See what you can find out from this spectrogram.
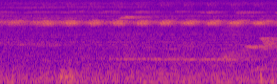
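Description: Insects chirp steadily in a jungle, a continuous high-pitched trilling that pulses evenly throughout, with faint whistling tones drifting in the background and no voices.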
